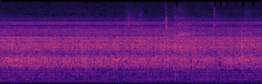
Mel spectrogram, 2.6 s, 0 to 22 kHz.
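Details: Zenith Trans-Oceanic radio tuned to the top of the AM broadcast band on the original 1L6 vacuum tube, before switching to a solid-state replacement: quiet even hiss with faint steady hum, no crackle; clean normal noise floor.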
